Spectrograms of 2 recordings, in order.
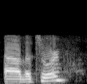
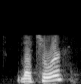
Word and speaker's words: Latour: Latour. – Huh? – Latour. – Notour? How do you spell that? – L-A-T-O-U-R.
